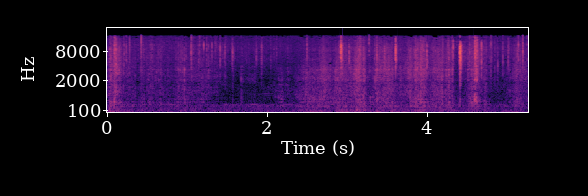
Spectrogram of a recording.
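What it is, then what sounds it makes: Coarse salt crystals. Fingertips of both hands rake and rub through a layer of loose, coarse pink salt crystals spread on a dark tray. The result is a steady, gritty crackling and crinkling with bright, sharp ticks of grains shifting over a low rumble. Two louder scrapes stand out near the end.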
